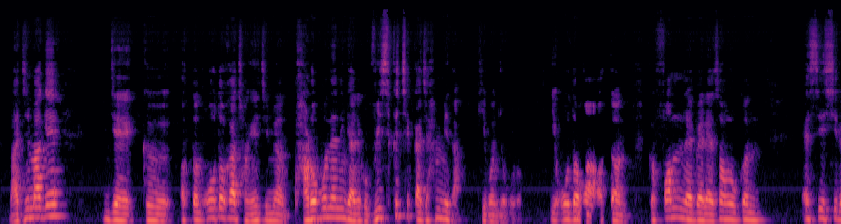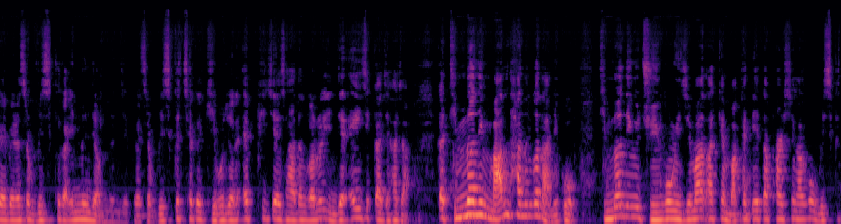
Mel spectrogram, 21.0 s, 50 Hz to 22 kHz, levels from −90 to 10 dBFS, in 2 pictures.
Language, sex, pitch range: Korean, male, 125-160 Hz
